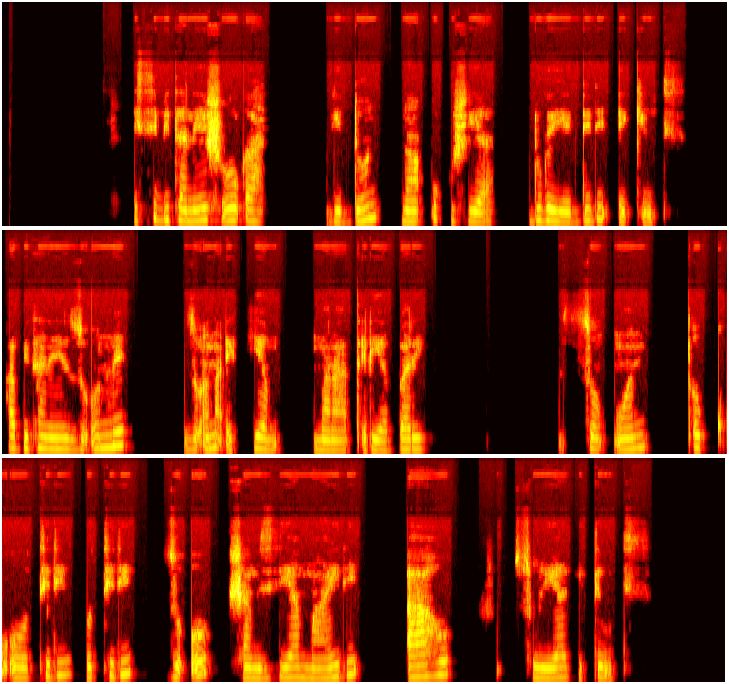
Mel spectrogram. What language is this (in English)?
Wolaytta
